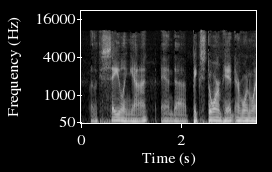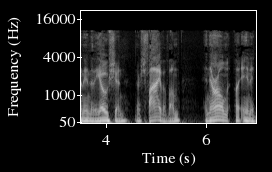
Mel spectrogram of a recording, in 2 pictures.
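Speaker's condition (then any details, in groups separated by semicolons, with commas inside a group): No condition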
